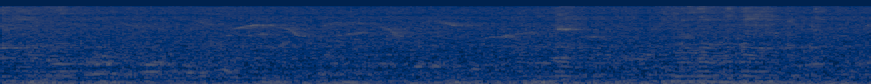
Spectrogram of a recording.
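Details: A mandaçaia stingless bee collecting wax, heavily loaded and struggling to fly before entering the nest, gives a low, steady droning buzz, with faint bird chirps far behind.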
